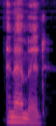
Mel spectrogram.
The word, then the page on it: enamoured: Australian English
